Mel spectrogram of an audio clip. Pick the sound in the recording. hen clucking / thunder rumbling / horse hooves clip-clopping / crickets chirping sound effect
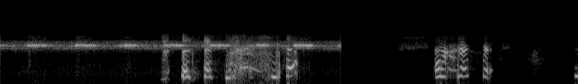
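crickets chirping sound effect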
